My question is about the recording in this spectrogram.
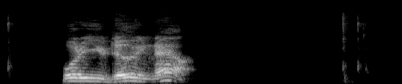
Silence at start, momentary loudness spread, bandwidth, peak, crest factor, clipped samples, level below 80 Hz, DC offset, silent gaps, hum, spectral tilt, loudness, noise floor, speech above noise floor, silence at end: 0.65 s; 10 LU; 9.8 kHz; -2 dBFS; 18 dB; under 0.1%; -64 dBFS; under 0.1%; none; none; -7 dB/octave; -16 LUFS; -85 dBFS; 70 dB; 2.15 s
